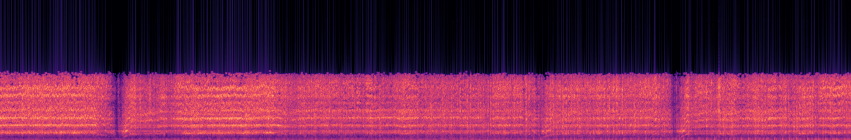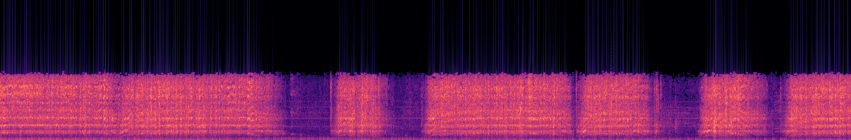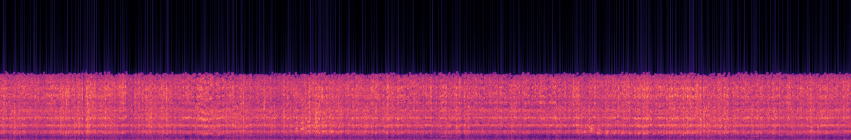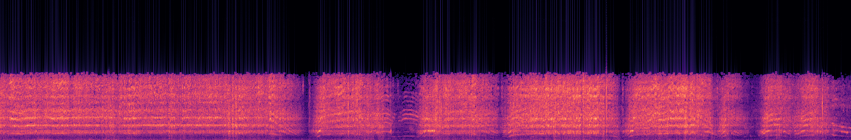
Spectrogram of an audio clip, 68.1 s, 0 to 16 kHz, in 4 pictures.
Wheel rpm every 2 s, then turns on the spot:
190, 170, 220, 230, 230, 180, 170, 210, 230, 200, 210, 60, 60, 200, 120, 60, 120, 230, 230, 230, 230, 230, 230, 230, 230, 230, 230, 230, 120, 80, 130, 160, 120, 60.
none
